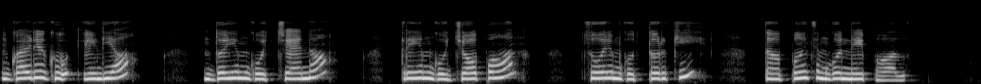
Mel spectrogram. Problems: none marked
